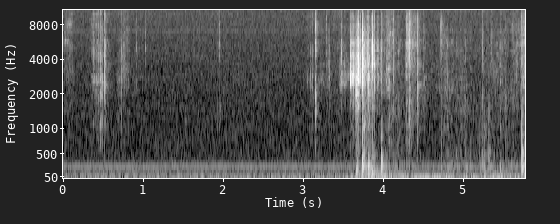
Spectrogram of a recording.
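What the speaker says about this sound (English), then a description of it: "I'm just going to trim that down" Scissors trimming quilting fabric in a quiet room, a short burst of crisp snipping clicks in the middle followed by a few isolated cuts, with low background hum.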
